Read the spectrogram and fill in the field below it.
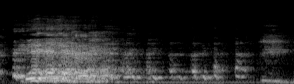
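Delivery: loud, high burst of laughter; real hearty laugh. Real, not acted. Teacher joking with students about listening, loud high laugh. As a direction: crack up for a few seconds.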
